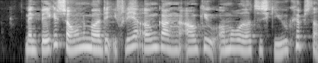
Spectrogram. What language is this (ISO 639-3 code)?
dan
